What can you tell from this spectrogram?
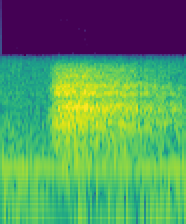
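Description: A single long, deep breath rushes in, a soft airy hiss that swells quickly and then slowly tapers, taken as part of a deep-breathing relaxation exercise. Nobody speaks.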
